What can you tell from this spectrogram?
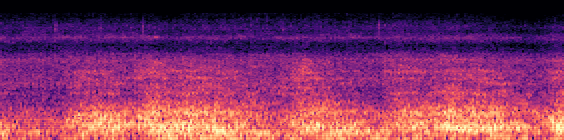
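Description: Steady mechanical rumble with hiss from factory machinery, wavering a little in level.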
